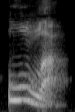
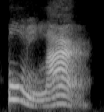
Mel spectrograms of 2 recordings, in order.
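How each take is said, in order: First: Pula stressed on the first syllable, PU; tônica no PU. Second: Pular stressed on the final LAR; tônica no LAR. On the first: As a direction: hit PU, let LA drop in pula. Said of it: "a sílaba mais forte é o pu". ("pula" com ênfase na primeira sílaba, PU) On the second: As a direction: lean on LAR at the end of pular. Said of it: "a sílaba mais forte é o lar". ("pular" com ênfase na última sílaba, LAR) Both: Shown as a demonstration.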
